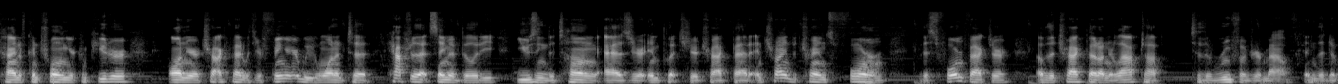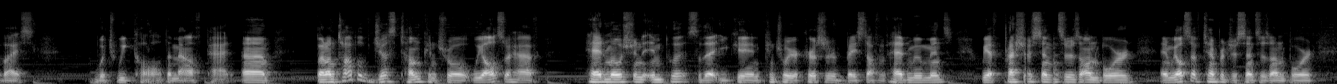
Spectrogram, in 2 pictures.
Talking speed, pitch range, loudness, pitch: 215 wpm, 100-120 Hz, -21 LUFS, 105 Hz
